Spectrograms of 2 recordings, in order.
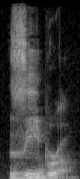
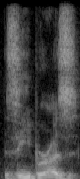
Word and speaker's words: zebra: Okay, how do we pronounce it in the Philippines? We actually say zebra. Zebra. Do we have zebras in the Philippines? Do we have zebras in the Philippines? In the UK, they would pronounce it as zebra.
